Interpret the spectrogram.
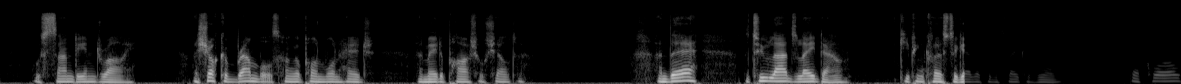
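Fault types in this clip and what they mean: Audio dropout to a faint residue: at 9.65 s the speech cuts out abruptly and does not return before the end, leaving only a faint sound roughly 30 dB below normal level, likely a signal lost upstream while the path stayed live, unlike a pause or fade.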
